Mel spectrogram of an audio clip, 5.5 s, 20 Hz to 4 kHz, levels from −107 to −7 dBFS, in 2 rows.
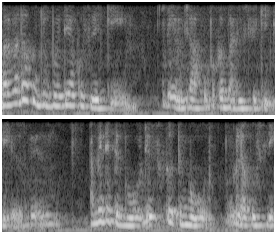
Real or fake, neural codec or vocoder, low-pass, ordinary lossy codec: fake; codec, 16 kHz, 4.8 kbps, FACodec; 3.6 kHz; none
